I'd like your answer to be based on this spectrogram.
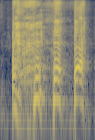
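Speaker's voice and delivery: bright high chuckle after a tease; short high laugh. Real, not acted. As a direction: laugh off the joke lightly. Laughing at his own joke.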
